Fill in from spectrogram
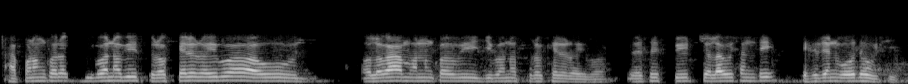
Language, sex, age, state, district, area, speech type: Odia, male, 30-45, Odisha, Balangir, urban, conversation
